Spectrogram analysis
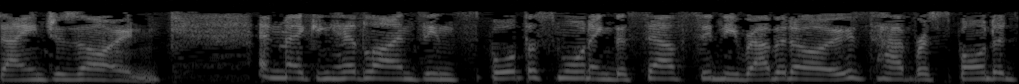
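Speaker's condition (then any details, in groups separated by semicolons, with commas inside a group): No condition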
